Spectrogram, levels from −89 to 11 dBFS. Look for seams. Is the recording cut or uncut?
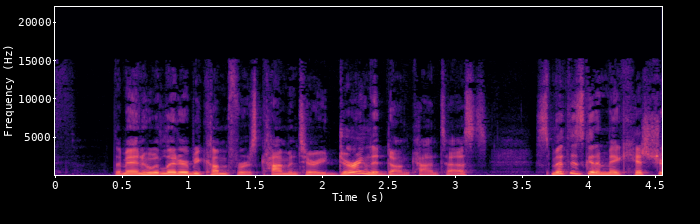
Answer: cut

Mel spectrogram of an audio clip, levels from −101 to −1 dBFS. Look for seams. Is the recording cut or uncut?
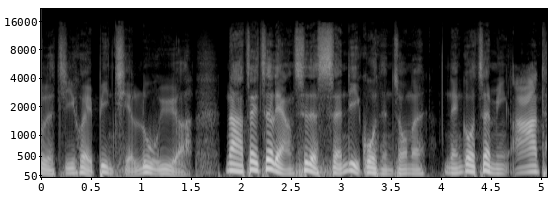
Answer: uncut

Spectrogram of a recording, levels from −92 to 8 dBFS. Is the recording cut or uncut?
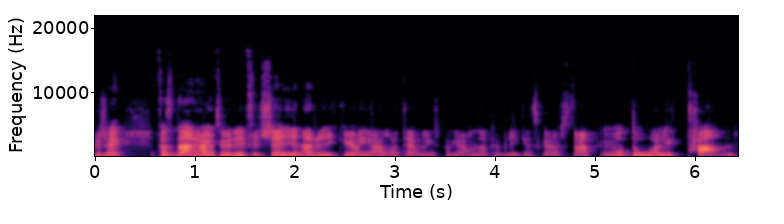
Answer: cut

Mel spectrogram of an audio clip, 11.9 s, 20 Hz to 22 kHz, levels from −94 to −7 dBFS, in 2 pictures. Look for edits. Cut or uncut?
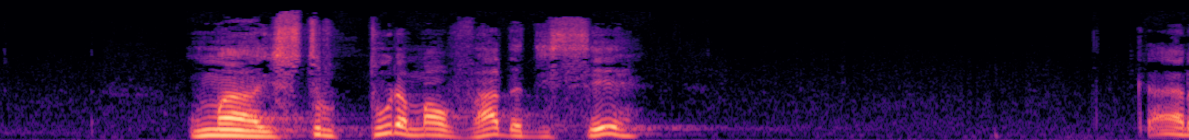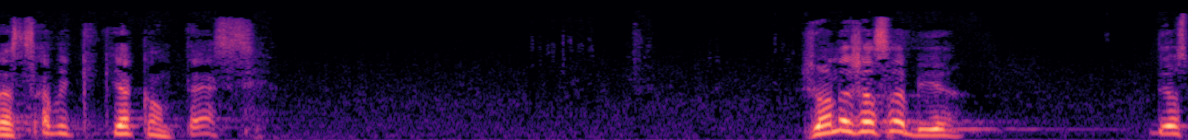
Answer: uncut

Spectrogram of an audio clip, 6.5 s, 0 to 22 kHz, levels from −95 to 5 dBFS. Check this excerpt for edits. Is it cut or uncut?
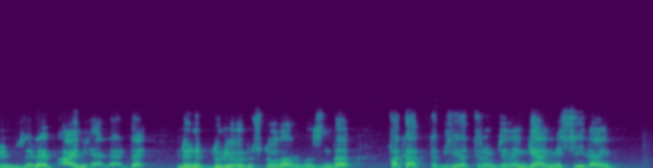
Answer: cut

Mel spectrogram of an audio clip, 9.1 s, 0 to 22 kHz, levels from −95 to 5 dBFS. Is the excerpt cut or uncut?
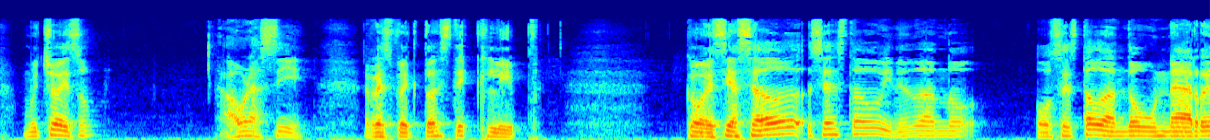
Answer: uncut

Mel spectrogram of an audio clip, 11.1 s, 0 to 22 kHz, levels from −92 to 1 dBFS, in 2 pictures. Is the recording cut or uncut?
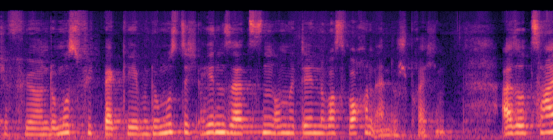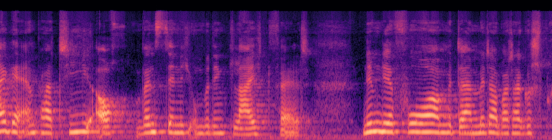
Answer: cut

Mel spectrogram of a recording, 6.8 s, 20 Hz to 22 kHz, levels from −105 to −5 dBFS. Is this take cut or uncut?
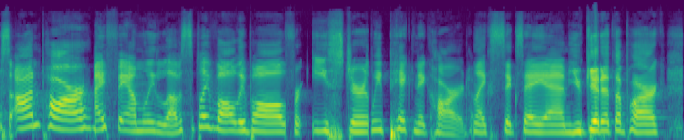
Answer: cut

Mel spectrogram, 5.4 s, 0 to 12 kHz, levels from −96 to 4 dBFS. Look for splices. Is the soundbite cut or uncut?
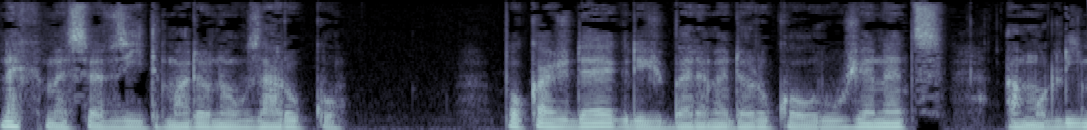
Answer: uncut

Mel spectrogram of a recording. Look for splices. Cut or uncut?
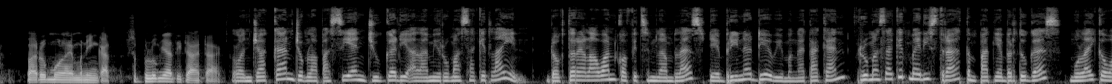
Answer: cut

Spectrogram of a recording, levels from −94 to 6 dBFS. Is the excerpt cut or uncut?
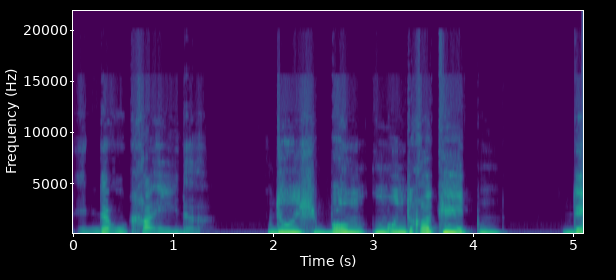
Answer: uncut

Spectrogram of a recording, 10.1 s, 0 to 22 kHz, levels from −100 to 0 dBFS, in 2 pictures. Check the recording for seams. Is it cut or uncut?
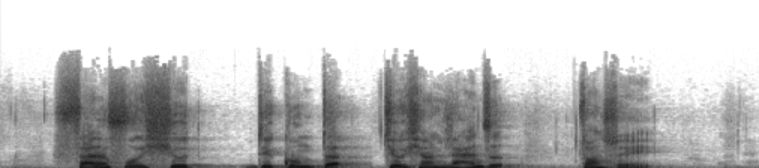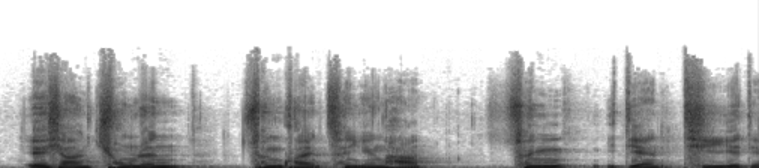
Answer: cut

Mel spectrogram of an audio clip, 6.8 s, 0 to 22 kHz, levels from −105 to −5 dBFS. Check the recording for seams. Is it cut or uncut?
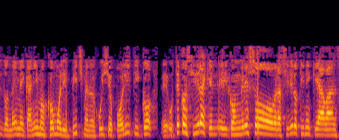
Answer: cut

